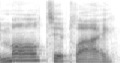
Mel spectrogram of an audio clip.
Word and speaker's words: multiply: So like, for instance, this multiply, remember in our example before, we said strong, weak, strong for multiply. So it'd be multiply.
